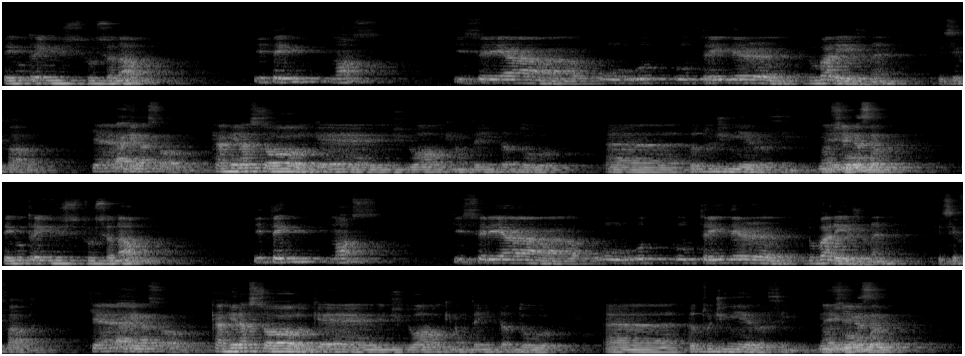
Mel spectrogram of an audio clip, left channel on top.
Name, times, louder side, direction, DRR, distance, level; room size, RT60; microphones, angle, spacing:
voice 1, 0.0-1.4 2.5-3.7 4.5-8.9 9.4-10.0 10.5-11.0 11.7-15.1 15.6-18.4, right 1 dB, 50° right, 2 dB, 0.3 m, -31 dB
voice 2, 10.7-11.6 17.8-18.4, equal, 35° left, -2 dB, 0.4 m, -31 dB
2.9 x 2.0 x 2.2 m, 1.2 s
head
